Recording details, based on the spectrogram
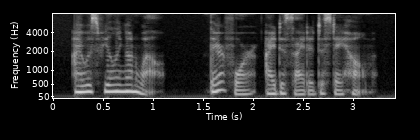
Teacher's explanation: Remember the pause after therefore.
